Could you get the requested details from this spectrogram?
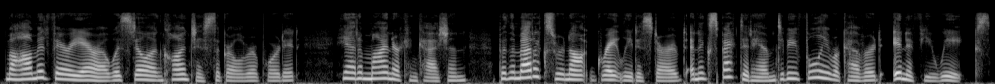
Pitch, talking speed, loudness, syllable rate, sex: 215 Hz, 185 wpm, -19 LUFS, 5.7 syllables/s, female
